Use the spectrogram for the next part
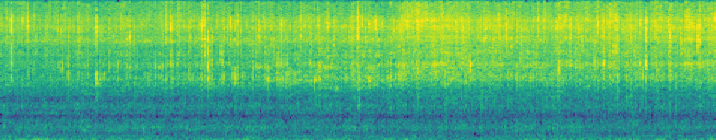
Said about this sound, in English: This is the perfect time for us to add our potatoes now.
